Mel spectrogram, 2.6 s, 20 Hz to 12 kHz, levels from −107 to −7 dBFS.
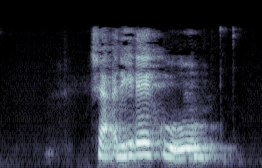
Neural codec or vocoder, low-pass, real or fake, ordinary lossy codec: codec, 16 kHz, 8 kbps, FreqCodec, smaller model; 7.2 kHz; fake; MP3, 48 kbps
